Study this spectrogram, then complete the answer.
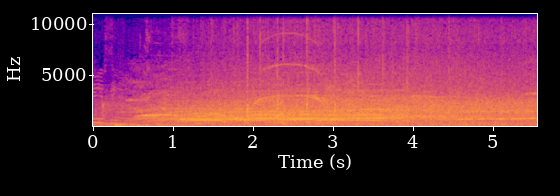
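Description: A convention audience at a Star Wars celebration opening ceremony in Anaheim cheers and claps for R2-D2, BB-8 and their operators, a loud continuous crowd roar with whoops, a voice talking over it throughout.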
